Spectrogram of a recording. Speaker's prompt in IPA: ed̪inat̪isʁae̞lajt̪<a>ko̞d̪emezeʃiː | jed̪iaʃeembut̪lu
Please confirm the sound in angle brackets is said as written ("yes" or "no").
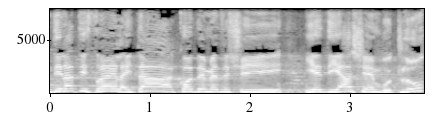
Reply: yes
